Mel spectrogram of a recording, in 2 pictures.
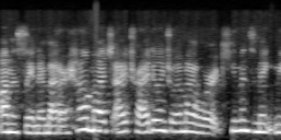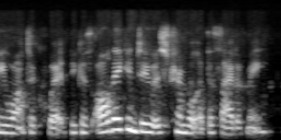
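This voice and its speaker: A woman voicing Death, an ancient female skeleton who lectures with weary scorn and grand airs, her husky voice on a dull lo-fi recording. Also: mid-range voice, fast, mellow, close to an everyday voice. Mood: scornful.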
